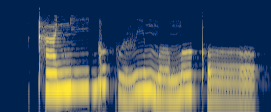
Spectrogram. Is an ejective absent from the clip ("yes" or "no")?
no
